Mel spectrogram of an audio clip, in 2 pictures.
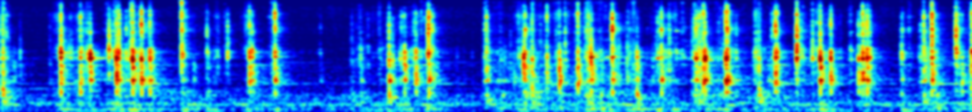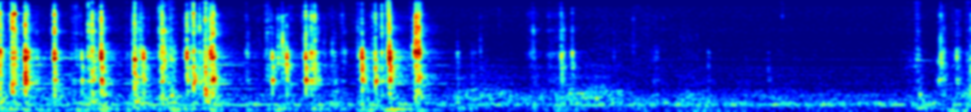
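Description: Fingertips tap the keys of a dark plastic computer keyboard in continuous typing, producing a dense run of short, bright clicks with almost no low end. The typing runs for about seven seconds, then stops, leaving only a quiet background.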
